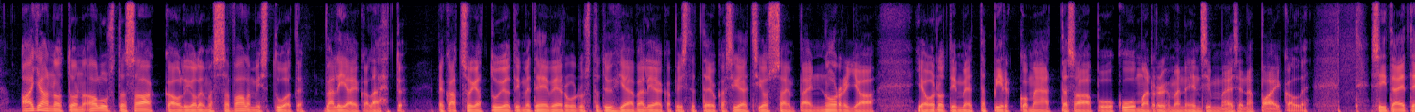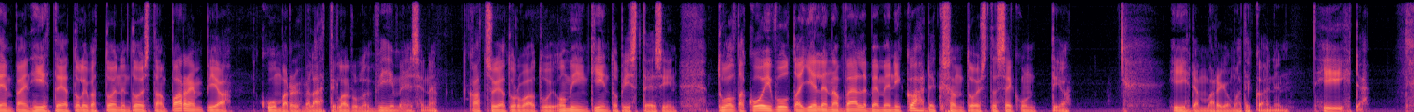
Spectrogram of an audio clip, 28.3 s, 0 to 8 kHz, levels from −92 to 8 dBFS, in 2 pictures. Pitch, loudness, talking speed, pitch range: 85 Hz, -20 LUFS, 115 wpm, 80-95 Hz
